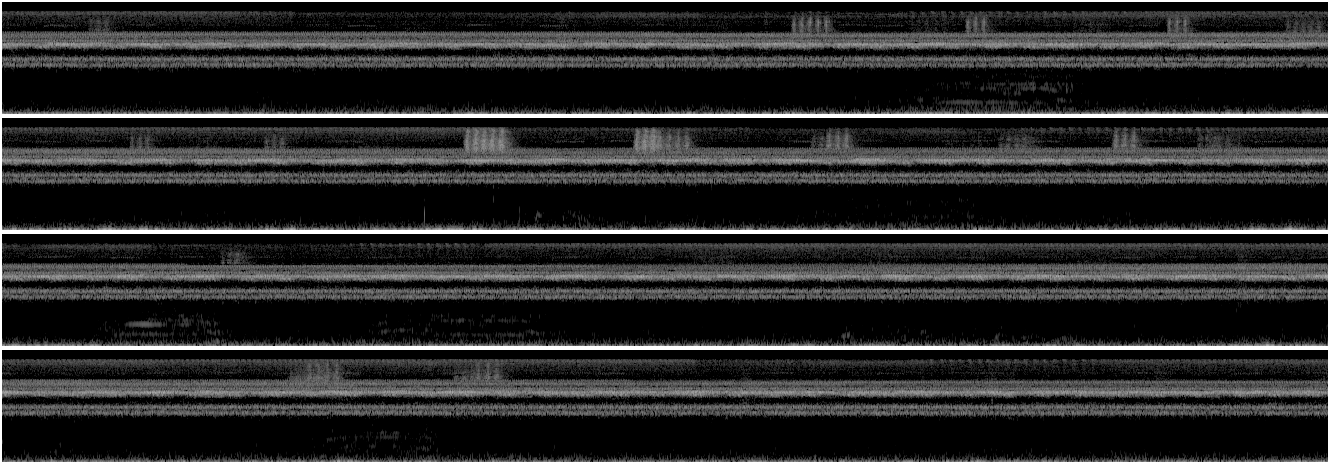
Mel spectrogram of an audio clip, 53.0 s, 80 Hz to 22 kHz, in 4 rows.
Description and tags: Stereo Zoom H4 recording of a quiet autumn night in the Midwest.
field-recording, night, nighttime, outdoors, stereo, time, fall, nature, ambiance, autumn, ambience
